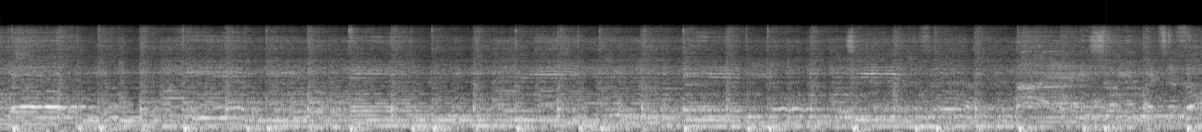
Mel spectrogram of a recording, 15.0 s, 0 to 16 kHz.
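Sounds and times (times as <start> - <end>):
heavy metal band playing live: 0.0 - 15.0.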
